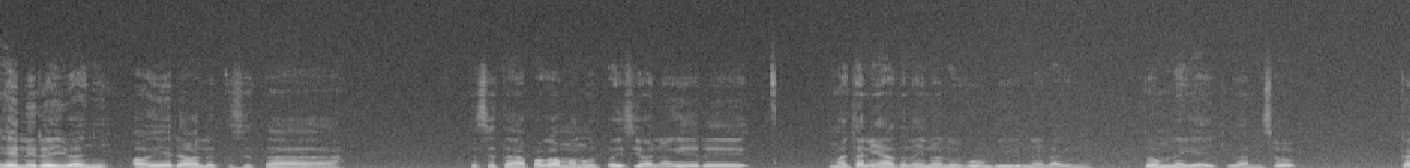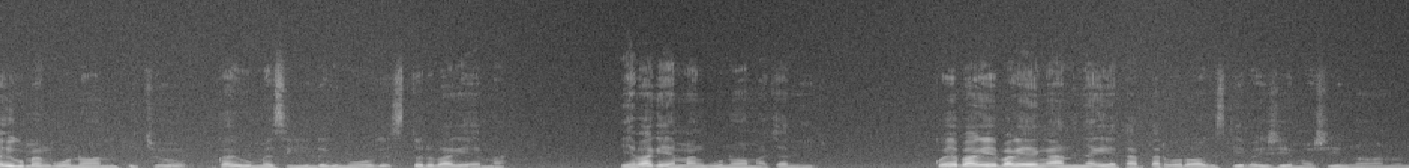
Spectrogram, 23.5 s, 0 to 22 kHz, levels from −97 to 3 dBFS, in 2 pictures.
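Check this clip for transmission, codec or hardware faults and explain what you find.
No transmission, codec or hardware faults.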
